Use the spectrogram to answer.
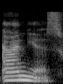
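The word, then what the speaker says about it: Agnes: into the lives of William and Anas, which that's how they pronounce it in the film. So that's how I'm going to pronounce it in this review. So that's why I'm saying it that way.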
